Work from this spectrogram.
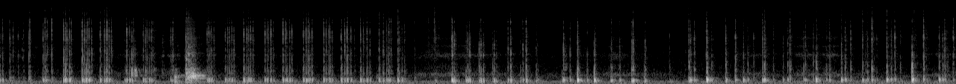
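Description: Fingertips and nails tap quickly on the sides and pump of a clear plastic hand sanitizer pump bottle, mostly full of green gel. The result is a dense run of short, dry, hollow taps with a low-mid body and brief bright clicks, easing slightly around the middle before picking up again.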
